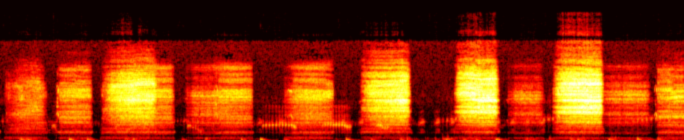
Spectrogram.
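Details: Over ten seconds, a brood of eight wild barn owl nestlings in Israel hisses and wheezes almost without pause. The rasping bursts vary in length, several of them loud and drawn out, with knocks in the gaps.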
